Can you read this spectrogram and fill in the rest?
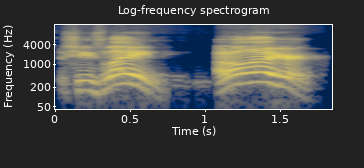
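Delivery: high, loud scoffing jeer; mock hater shout. Mock hater jeering at Becky, loud and high. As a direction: sneer it loudly like a fake hater.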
